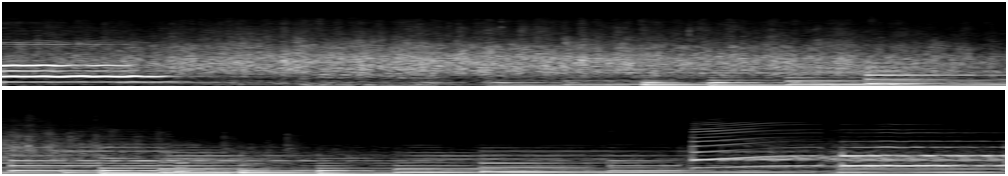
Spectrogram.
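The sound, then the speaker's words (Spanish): A burst of applause for writer Rodrigo Fresán on the radio show Onda Marciana fills the opening seconds, then thins out and fades as sustained electronic music tones take over and carry on alone to the end. “Un aplauso para él.”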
